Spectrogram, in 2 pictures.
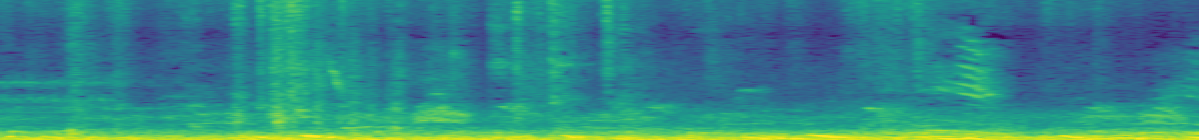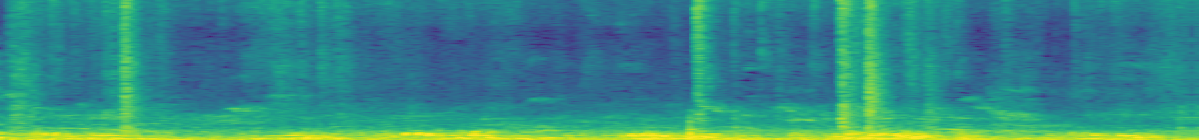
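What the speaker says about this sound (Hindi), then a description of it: "छोटे से थोड़े अवर होते हैं ये कबूतर।" Medium-sized domestic pigeons coo softly and steadily in a low, throaty murmur, with faint wing flutters and chirps over a constant background hiss.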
